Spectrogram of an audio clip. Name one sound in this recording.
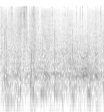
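Footsteps thud quickly across wooden boards.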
